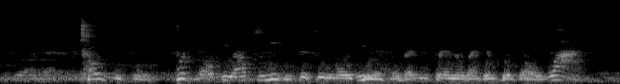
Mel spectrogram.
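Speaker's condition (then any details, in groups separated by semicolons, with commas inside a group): No condition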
